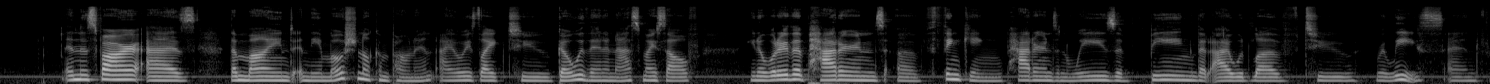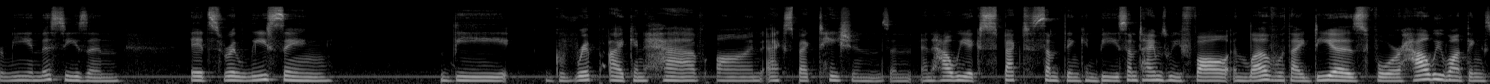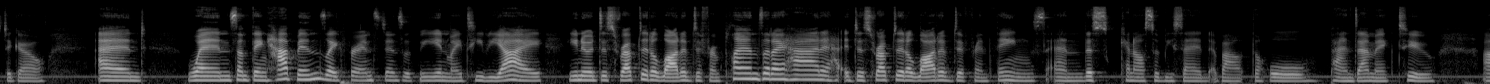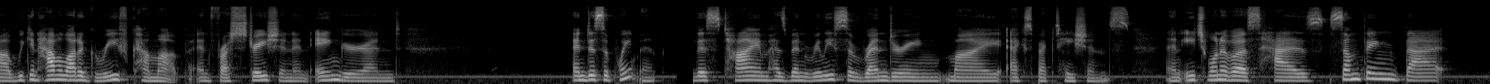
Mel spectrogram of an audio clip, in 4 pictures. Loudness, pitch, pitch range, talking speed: -28 LUFS, 180 Hz, 175-200 Hz, 150 wpm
